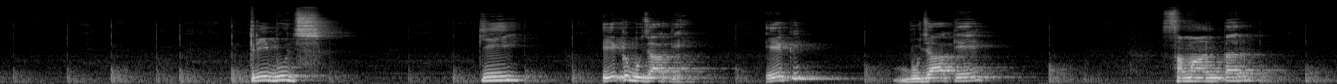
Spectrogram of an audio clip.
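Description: A marker squeaks faintly on a board.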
